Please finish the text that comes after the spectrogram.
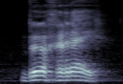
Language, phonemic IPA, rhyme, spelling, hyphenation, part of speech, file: Dutch, /bʏr.ɣəˈrɛi̯/, -ɛi̯, burgerij, bur‧ge‧rij, noun, Nl-burgerij.ogg
- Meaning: 1. citizenry 2. bourgeoisie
